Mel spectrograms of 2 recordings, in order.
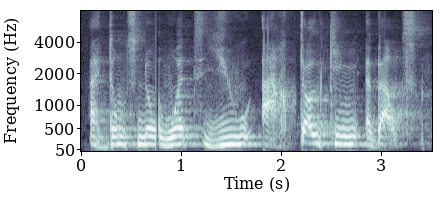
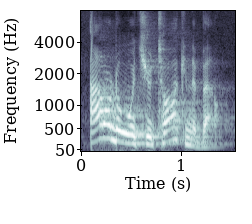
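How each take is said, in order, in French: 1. Chaque mot est prononcé en entier et séparément. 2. Les mots sont réduits et enchaînés rapidement. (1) "on ne parle pas comme ça"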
